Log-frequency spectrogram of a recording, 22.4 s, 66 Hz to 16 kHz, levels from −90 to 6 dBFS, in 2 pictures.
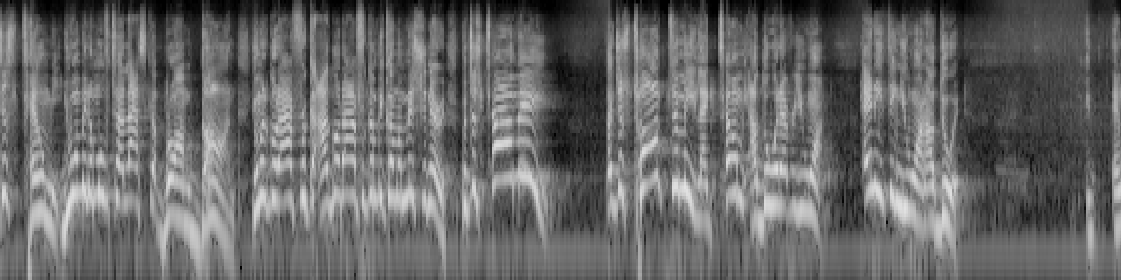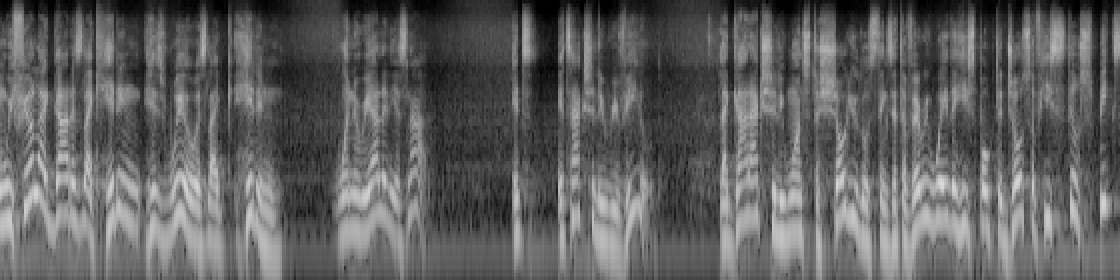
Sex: male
